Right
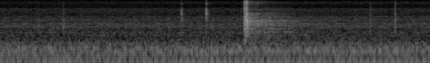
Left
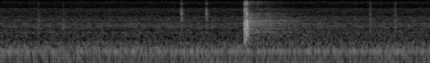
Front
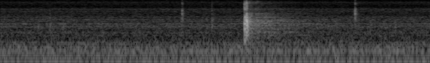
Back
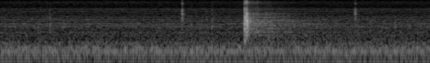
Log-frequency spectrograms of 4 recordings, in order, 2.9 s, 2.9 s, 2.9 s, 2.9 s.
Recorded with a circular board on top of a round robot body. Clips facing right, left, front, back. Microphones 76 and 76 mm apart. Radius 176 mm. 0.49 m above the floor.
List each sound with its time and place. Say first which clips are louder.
1.6 s a clap: left 6 dB, front 1 dB; 75° left, 0.7 m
